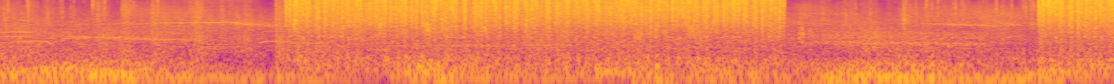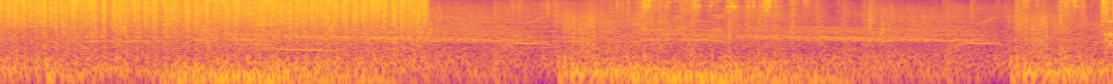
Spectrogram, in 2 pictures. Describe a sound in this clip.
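Gunfire crackles in bursts across a battlefield.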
